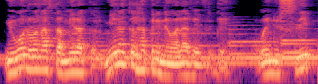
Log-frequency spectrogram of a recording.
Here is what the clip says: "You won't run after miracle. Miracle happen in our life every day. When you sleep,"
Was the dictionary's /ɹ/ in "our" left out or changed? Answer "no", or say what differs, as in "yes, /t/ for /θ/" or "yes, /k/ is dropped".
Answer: yes, /w/ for /ɹ/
